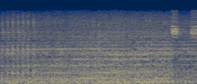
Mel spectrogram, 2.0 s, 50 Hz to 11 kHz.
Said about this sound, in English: That's the roar of traffic in the capital of Indonesia, where 24/7 cars and motorbikes and buses spew black clouds that foul up the air.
